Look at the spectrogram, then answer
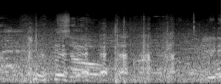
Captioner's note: laughter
